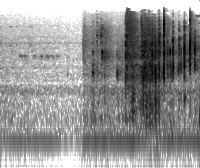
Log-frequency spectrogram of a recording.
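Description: Near silence for about the first second, then thin plastic packaging crinkling and crackling in rapid irregular clicks as it is handled.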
